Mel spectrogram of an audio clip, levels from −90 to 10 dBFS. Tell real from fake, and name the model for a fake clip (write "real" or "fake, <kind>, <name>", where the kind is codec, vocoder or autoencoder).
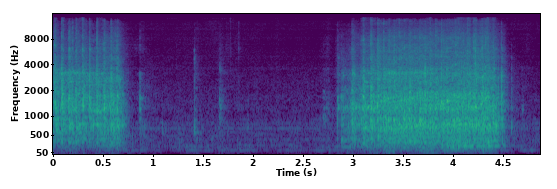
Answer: fake, codec, DAC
